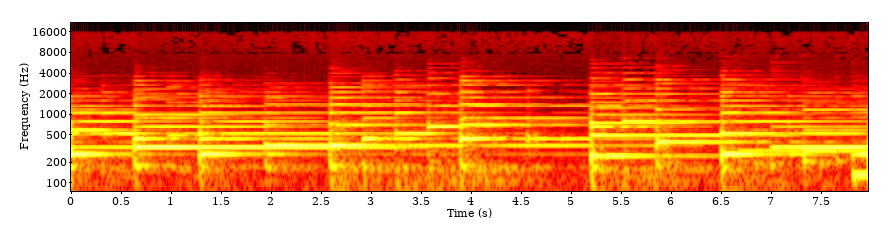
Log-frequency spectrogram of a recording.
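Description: Background music: a slow melody of single notes played on a piano.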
